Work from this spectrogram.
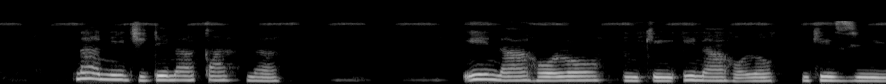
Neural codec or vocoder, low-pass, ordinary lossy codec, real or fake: codec, 16 kHz, 4 kbps, FreqCodec, larger model; none; none; fake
